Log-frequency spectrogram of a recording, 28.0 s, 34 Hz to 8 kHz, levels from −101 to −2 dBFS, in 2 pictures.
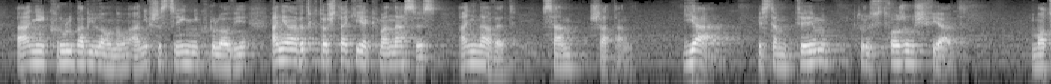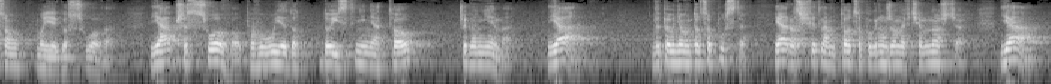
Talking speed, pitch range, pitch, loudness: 105 wpm, 125-145 Hz, 135 Hz, -20 LUFS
